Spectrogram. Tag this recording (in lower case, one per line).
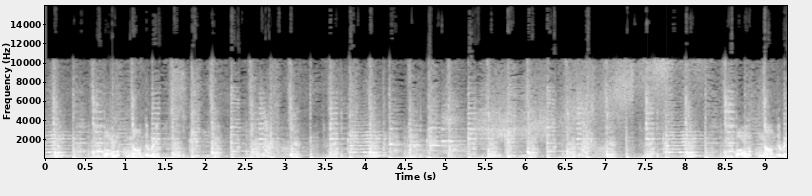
music
funny music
